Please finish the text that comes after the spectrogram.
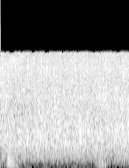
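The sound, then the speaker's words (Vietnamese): A church audience applauds steadily to encourage discouraged members, the dense clapping merging into a continuous hiss-like roar that holds at an even, fairly loud level throughout, with no voices standing out. “Tập vỗ một tràng pháo tay cho như anh chị em ấy lên tinh thần đi.”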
